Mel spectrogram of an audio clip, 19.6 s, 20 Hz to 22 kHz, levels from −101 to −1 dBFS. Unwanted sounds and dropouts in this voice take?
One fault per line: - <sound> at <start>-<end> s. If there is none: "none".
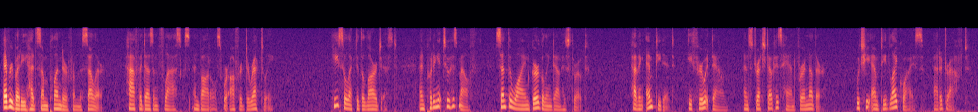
none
